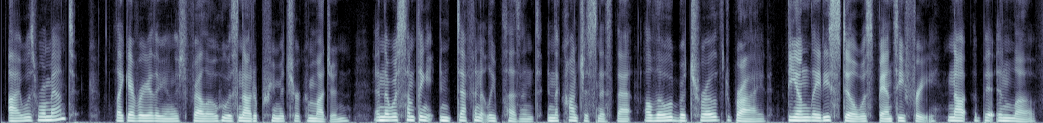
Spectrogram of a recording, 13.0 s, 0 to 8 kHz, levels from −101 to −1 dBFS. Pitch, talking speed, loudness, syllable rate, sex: 175 Hz, 185 wpm, -18 LUFS, 6.0 syllables/s, female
